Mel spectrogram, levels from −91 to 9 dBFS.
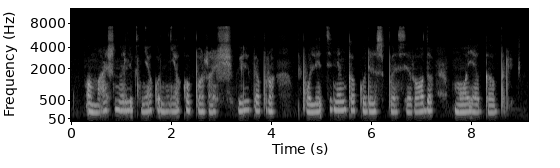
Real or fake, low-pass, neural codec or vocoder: real; 7.2 kHz; none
